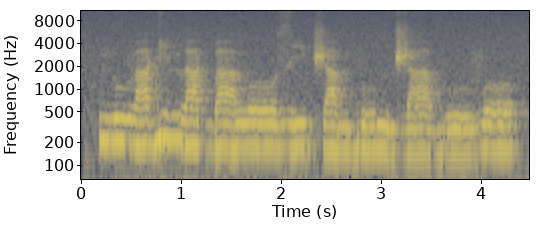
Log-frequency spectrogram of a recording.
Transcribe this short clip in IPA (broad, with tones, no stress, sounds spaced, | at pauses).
n u˨ β a˨ ɡ i˦ n l a˨ ɡ͡b a˨ β oː˨ z i˨ t͡ʃ a˨ m b uː˨ ŋ d͡ʒ aː˨ b uː˨ v o˦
